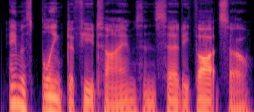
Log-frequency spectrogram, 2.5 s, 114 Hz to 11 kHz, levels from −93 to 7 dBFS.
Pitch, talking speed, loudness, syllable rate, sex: 90 Hz, 235 wpm, -21 LUFS, 5.5 syllables/s, male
